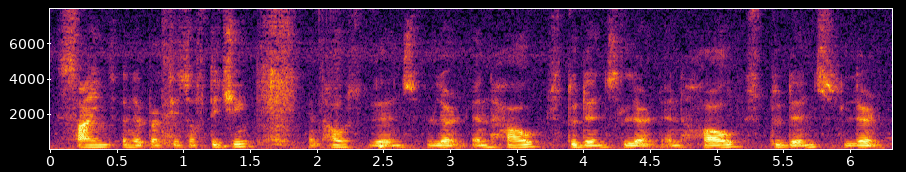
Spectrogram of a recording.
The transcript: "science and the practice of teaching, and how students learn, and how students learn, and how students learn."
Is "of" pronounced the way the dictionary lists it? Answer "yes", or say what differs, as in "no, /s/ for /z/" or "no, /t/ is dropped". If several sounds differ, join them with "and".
no, /f/ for /v/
